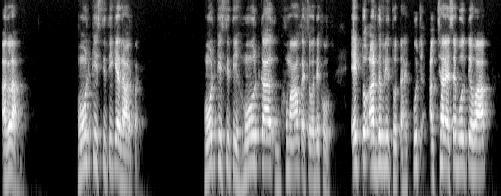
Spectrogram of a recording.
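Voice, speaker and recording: A man's voice: high-pitched, normal speed, pauses often. A man with a Chhattisgarh Hindi accent teaching a classroom lesson, coaxing his students and sounding out vowels again and again to check they follow. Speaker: Hindi tutor.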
